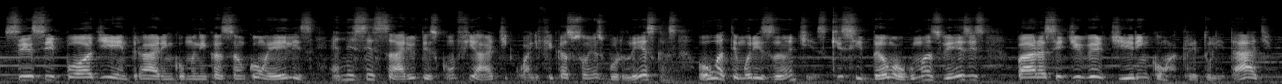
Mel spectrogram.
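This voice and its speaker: A Brazilian man narrates a book over faint music. His voice is very sharp and bright, with lively swings in intonation. The delivery is scripted, formal and emphatic. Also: a little high, measured pace, few pauses.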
